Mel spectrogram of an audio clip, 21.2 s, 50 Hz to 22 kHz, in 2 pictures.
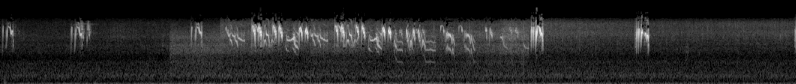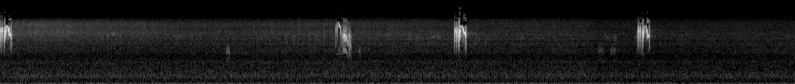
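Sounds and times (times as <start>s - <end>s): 
White wagtail song: 2.2s - 11.0s, 15.0s - 15.5s
white wagtail sharp call notes: 2.5s - 7.2s, 8.5s - 8.7s, 15.1s - 15.3s.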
